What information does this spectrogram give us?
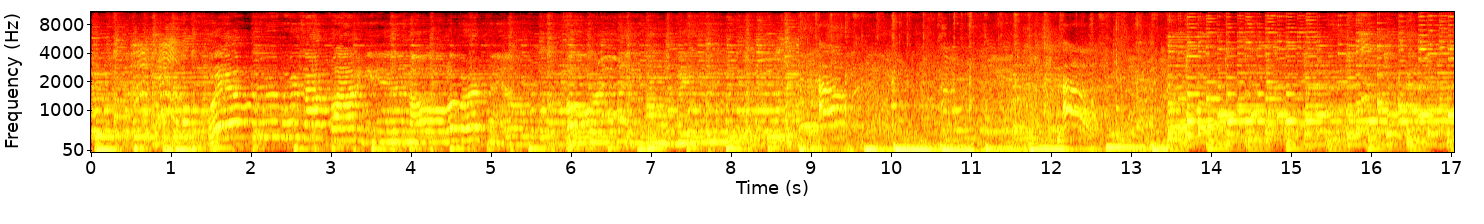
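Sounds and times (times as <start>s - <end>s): person singing: 0.0s - 9.8s
bass beat: 0.0s - 17.0s
stringed instruments: 0.0s - 17.0s.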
